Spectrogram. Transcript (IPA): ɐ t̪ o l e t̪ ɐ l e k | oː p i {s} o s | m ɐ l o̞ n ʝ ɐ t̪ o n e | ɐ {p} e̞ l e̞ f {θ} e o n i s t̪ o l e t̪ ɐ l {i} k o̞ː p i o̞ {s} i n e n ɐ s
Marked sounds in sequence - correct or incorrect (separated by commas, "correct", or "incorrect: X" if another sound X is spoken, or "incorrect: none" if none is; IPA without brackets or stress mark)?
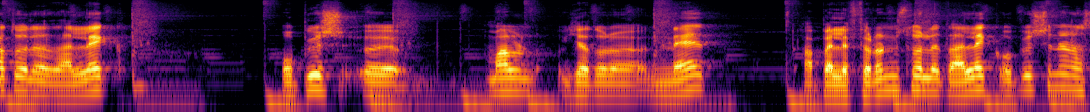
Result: incorrect: none, correct, correct, incorrect: e, correct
